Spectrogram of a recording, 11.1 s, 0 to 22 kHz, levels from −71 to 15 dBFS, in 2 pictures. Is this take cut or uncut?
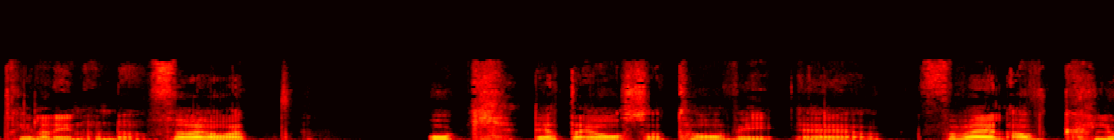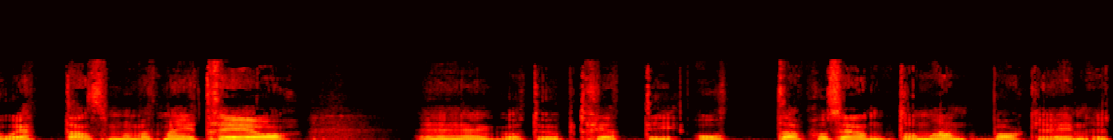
uncut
